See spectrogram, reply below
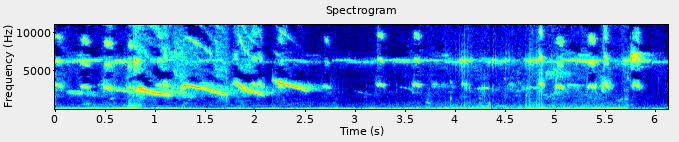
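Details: Green-winged saltator song meant to stimulate other saltators: four bright descending whistles in the first two seconds, then only soft high chips and a steady thin high tone.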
